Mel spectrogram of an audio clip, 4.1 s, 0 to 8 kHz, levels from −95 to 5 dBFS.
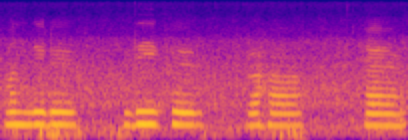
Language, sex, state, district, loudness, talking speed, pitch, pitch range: Hindi, female, Haryana, Rohtak, -15 LUFS, 60 wpm, 225 Hz, 215-230 Hz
